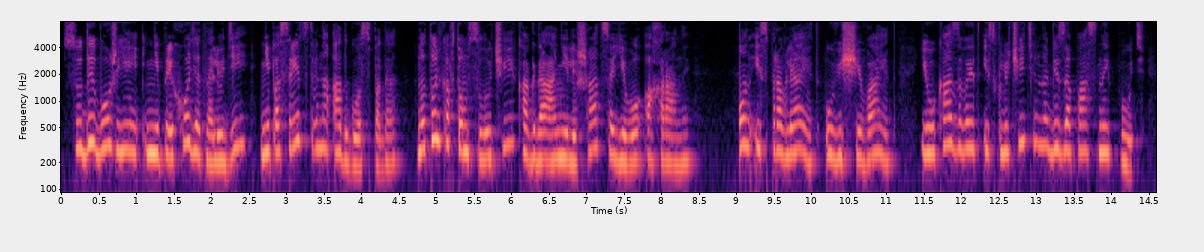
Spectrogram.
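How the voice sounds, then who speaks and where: A woman giving a measured, solemn reading of a devotional religious text. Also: high voice, a little mellow.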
